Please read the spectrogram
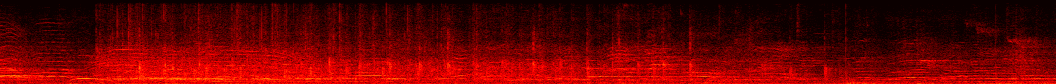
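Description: Players and spectators calling out in an echoing gym during a wheelchair basketball game, busiest in the first few seconds, with wheelchairs moving across the hardwood court.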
